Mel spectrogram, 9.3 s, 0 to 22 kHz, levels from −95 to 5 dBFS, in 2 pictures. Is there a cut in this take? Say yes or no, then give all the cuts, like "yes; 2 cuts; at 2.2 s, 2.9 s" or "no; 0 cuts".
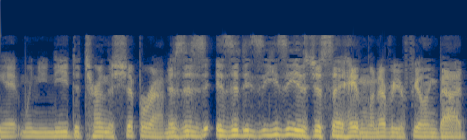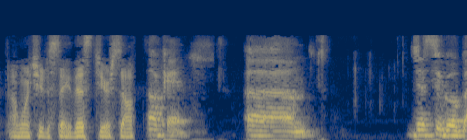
yes; 2 cuts; at 3.6 s, 6.0 s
